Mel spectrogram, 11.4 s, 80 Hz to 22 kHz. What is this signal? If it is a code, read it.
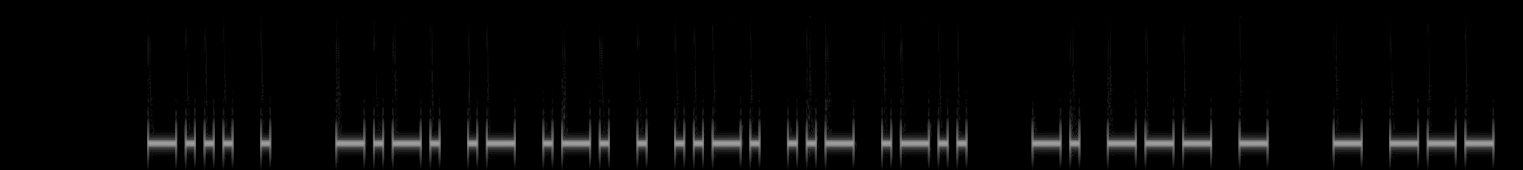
Morse code, heard as a keyed tone, about 17 wpm, 700 Hz. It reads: BE CAREFUL NOT TO
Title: Sentences from Top 1600 Words 17wpm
